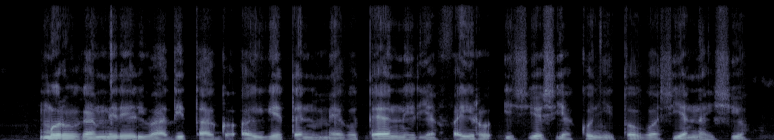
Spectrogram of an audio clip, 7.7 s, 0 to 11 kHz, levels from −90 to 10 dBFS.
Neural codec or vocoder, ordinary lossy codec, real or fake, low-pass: vocoder, 22.05 kHz, 80 mel bands, WaveNeXt; none; fake; none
